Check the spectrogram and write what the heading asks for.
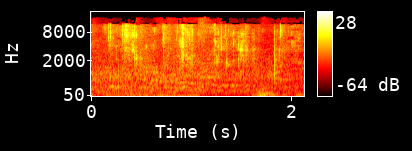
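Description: Rio, a two-toed sloth at Bristol Zoo Gardens, hanging upside down and eating a 20th birthday cake of skewered sweet potato, peppers, cucumber and avocado, with wet squelching and irregular clicky munches running continuously over a faint background hiss, with no voices.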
